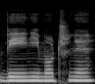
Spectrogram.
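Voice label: "výnimočne", Slovak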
